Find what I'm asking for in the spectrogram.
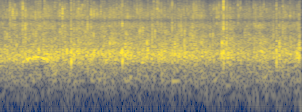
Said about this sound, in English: If you believe in that, give Jesus one big round of applause.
